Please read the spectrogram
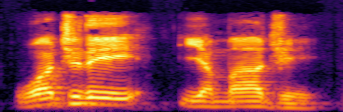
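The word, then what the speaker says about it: Wajarri Yamaji: I did mispronounce that, actually, because there's when you see it written, what you pronounce is slightly different. It is Wajiri Yamaji. That's the correct pronunciation.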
